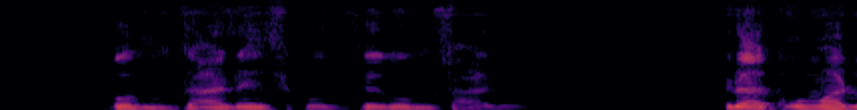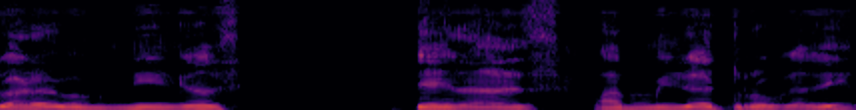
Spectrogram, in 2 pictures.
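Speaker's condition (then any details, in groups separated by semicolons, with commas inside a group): Cerebral palsy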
